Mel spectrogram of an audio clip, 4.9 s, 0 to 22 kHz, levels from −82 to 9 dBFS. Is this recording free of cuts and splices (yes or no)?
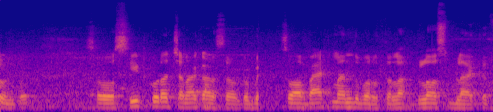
no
